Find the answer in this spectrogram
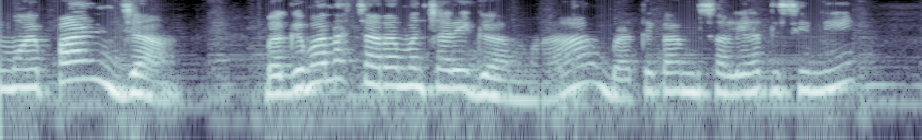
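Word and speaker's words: γ: ini mirip Alfa Tapi dibalik Hai Bacanya adalah Gama he Bacanya adalah ga jadi Kalau pemuaian volume fenol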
